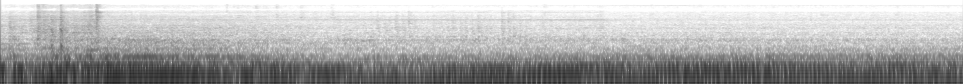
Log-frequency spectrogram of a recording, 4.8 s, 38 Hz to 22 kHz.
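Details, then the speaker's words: Turbo BMW M50 E30 after loading a new config with acceleration enrichment and adding idle fuel: low, even rumble holding steady without hunting or stumbling, clean settled idle; owner says it's still lean. "Oh, that idle is sounded really clean. There we go. I added a little more fuel down to the idle and she's happy again."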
